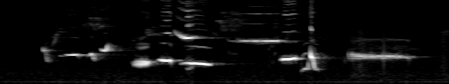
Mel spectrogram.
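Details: Pied butcherbird from Australia, a predatory bird that sings loudly in the morning: clear, melodic whistled notes, some flat and held, others sliding or warbled, delivered in a varied phrase of about eight notes over near silence.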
